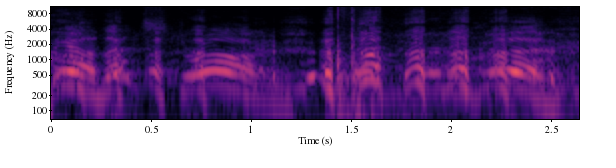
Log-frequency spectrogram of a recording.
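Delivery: slow, high, laughing praise; laughing approval. Real, not acted. Host praises the guest's joke through laughter, laughing. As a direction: still laughing, savor the joke. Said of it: "laughing at guest's joke".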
